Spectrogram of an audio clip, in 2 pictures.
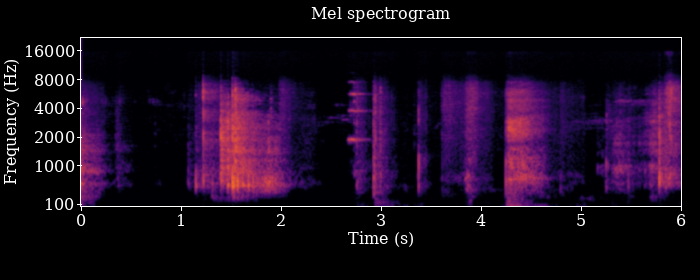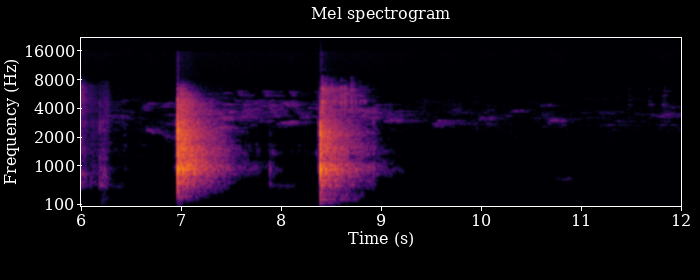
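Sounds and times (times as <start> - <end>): plastic parts clattering: 1.1 - 2.1.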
